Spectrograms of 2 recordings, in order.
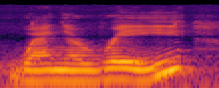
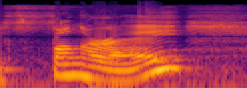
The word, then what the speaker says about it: Whangarei: So the key mistake here is that Māori use the WH is pronounced actually as an F sound.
